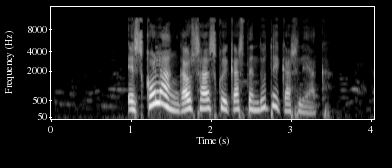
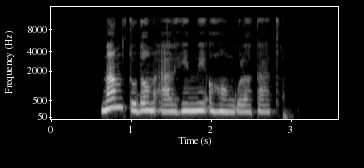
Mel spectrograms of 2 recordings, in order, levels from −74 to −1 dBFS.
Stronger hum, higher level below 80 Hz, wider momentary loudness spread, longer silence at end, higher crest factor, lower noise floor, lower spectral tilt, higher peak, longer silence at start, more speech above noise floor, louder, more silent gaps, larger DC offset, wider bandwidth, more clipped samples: neither; first, -52 dBFS vs -62 dBFS; about the same, 16 LU vs 14 LU; about the same, 0.6 s vs 0.65 s; about the same, 16 dB vs 20 dB; second, -58 dBFS vs -73 dBFS; second, -4 dB/octave vs -5.5 dB/octave; first, 0 dBFS vs -6 dBFS; first, 0.95 s vs 0.6 s; second, 43 dB vs 49 dB; first, -15 LUFS vs -25 LUFS; neither; neither; about the same, 11.5 kHz vs 11.5 kHz; neither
